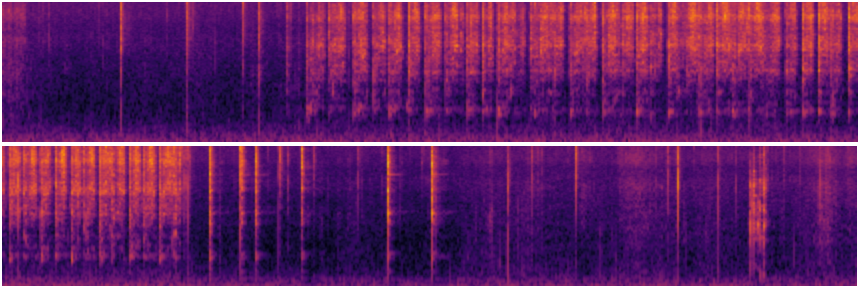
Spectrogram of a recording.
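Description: A spoon stirring and scraping inside a metal camp pot of coffee for several seconds, pressing out the steeped coffee bags. This is followed by a few sharp separate clinks and one ringing clink near the end.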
